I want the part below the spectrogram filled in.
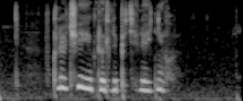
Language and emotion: Russian, neutral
